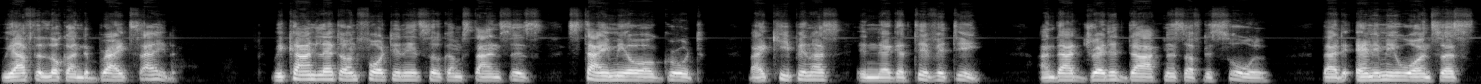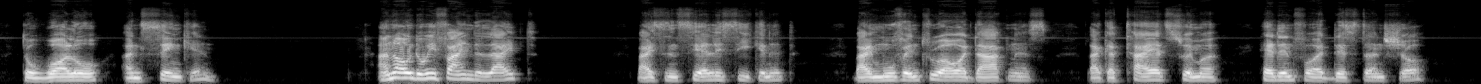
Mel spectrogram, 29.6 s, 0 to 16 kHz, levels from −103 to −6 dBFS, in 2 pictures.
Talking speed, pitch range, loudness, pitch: 130 wpm, 110-125 Hz, -21 LUFS, 120 Hz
